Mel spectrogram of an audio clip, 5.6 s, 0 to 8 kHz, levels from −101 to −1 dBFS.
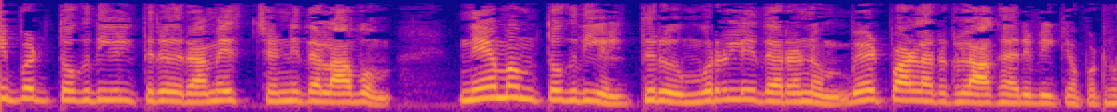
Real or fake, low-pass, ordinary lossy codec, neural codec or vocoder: real; 7.2 kHz; none; none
